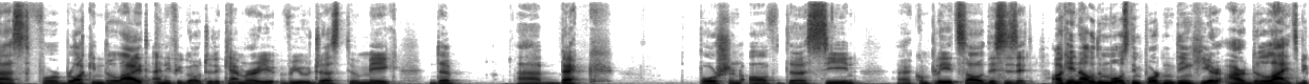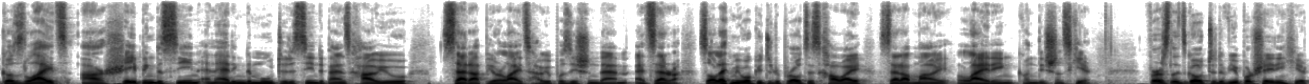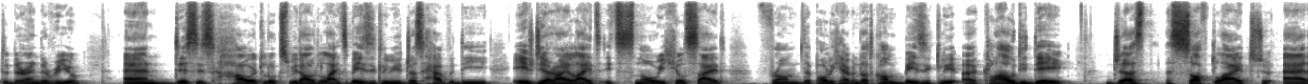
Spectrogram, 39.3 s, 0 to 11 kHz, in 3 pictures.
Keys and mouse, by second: 1.6 KP_0.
